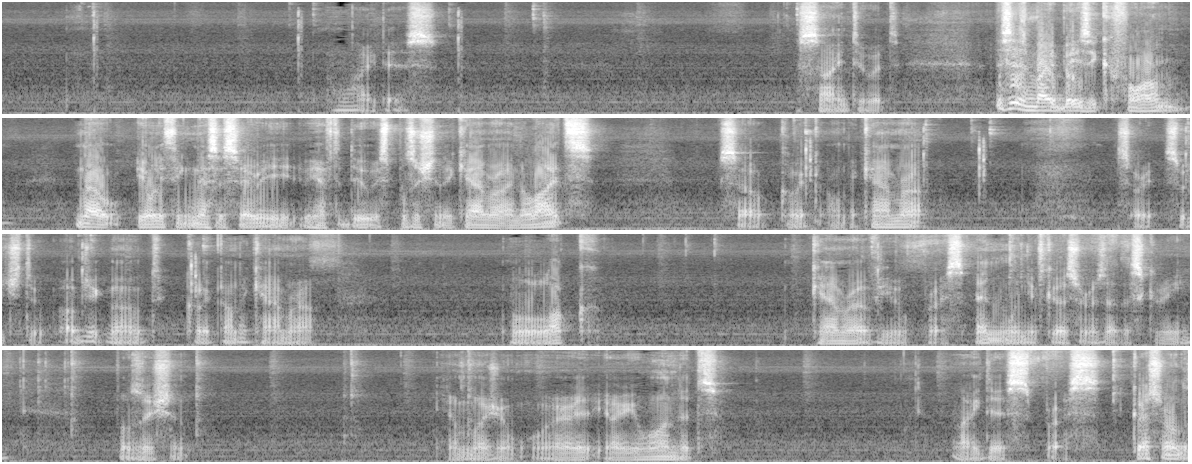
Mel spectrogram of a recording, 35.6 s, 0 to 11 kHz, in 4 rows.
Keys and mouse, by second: 0.8-2.7 drag, 24.4-25.6 middle drag, 25.6 KP_0, 27.4-28.8 drag, 31.0-32.2 drag.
